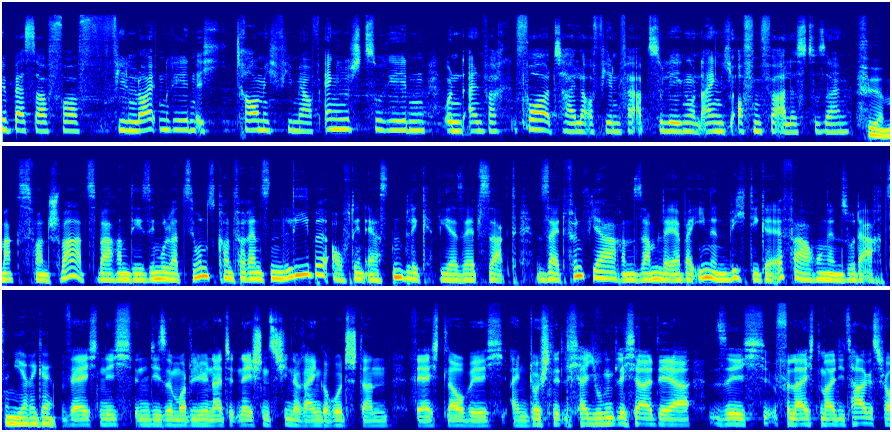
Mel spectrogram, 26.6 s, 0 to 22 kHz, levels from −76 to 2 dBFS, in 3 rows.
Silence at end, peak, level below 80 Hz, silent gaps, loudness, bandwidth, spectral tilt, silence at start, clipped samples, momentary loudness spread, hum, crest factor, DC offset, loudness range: 0 s; -12 dBFS; -66 dBFS; none; -29 LUFS; 16.5 kHz; -4.5 dB/octave; 0 s; under 0.1%; 7 LU; none; 18 dB; under 0.1%; 3 LU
